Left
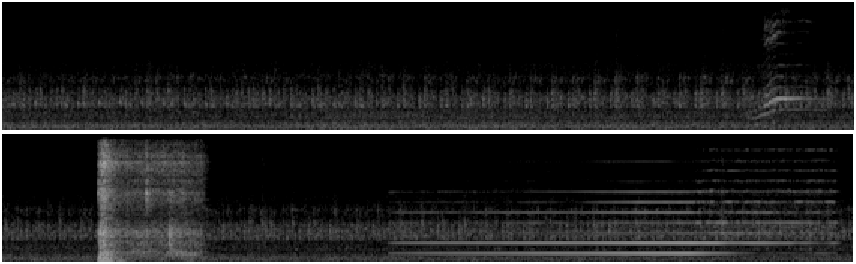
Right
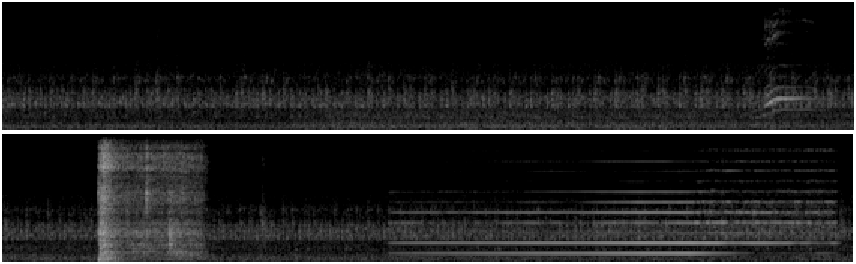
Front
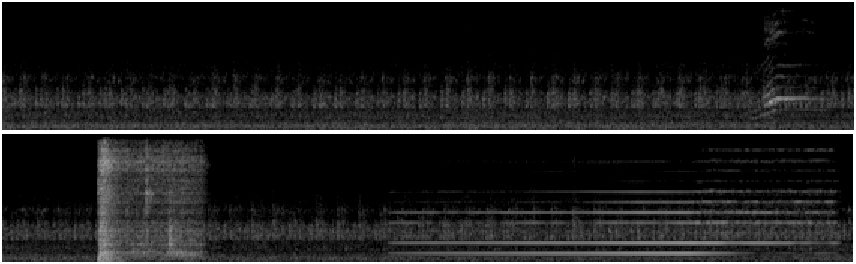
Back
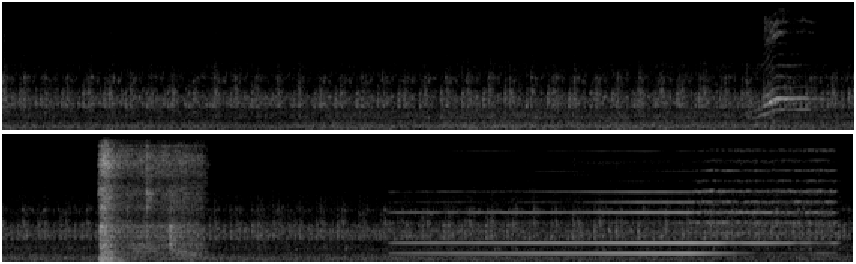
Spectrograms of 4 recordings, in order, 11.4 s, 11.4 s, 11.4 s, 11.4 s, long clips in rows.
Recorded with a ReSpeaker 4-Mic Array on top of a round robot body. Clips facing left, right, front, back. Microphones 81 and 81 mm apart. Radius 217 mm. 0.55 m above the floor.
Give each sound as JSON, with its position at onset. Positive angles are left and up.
{"t": 5.0, "sound": "a cat meowing", "azimuth_deg": 110, "distance_m": 1.4}
{"t": 6.3, "sound": "breaking glass", "azimuth_deg": 20, "distance_m": 0.9}
{"t": 8.3, "sound": "a violin", "azimuth_deg": 25, "distance_m": 1.5}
